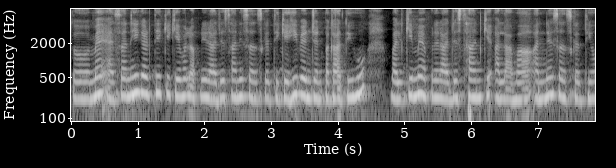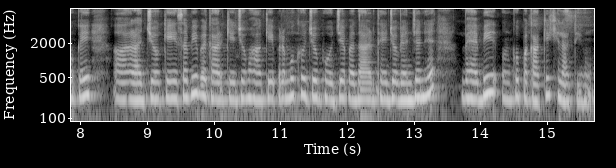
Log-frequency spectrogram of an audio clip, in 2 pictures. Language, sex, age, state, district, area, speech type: Hindi, female, 45-60, Rajasthan, Jaipur, urban, spontaneous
